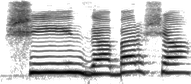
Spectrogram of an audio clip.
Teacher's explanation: شین میں بھی حروف مستفیلہ کی صفت ہے، اس کو باریک پڑھیں گے، جیسے شین زبر شا۔ شین کو جب بھی پڑھیں گے شین کی آواز منہ میں بکھر جانی چاہیے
